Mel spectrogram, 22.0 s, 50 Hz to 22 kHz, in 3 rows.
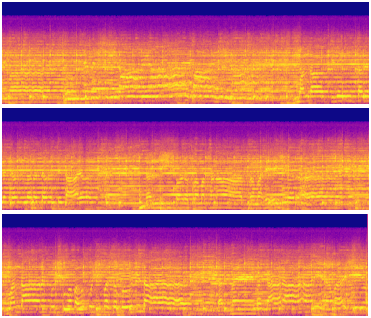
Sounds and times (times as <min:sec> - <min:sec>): Tabla: 0:00.0 - 0:22.0.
